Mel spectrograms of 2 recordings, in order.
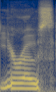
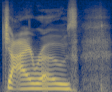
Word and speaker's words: gyros: with some Greeks, and they called it Euros. And they and they specifically trained all their weight staff and everybody like don't call them gyros. It doesn't sound Greek if you say gyros.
